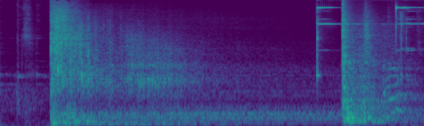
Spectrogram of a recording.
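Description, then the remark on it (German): Two loud shots from a blank-firing gun, the first sharp bang ringing out with a long reverberant tail, followed about two seconds later by a second punchy shot. “Ja, die Schießerei nicht aus. Hört auf. Wieso? Bam! Ist doch bloß ein Knallkaliber.”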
